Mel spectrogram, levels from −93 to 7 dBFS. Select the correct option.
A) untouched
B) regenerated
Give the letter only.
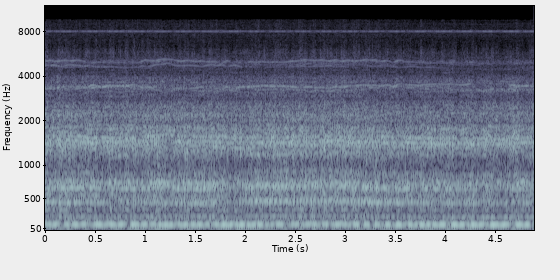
A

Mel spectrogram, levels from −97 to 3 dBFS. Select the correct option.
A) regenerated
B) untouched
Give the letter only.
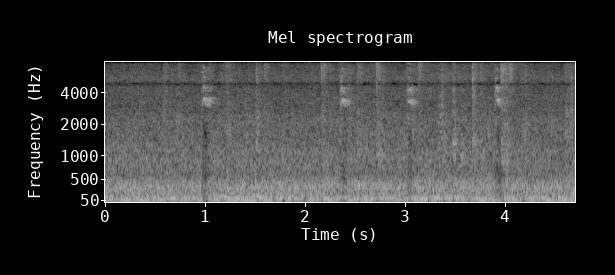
B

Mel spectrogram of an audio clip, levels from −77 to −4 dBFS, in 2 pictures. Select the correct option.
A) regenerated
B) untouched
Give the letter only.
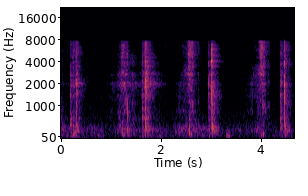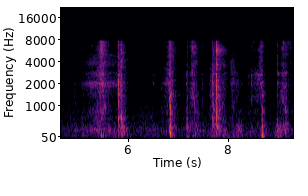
A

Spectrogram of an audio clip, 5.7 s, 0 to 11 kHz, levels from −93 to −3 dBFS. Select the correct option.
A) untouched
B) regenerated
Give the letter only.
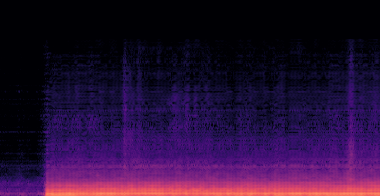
B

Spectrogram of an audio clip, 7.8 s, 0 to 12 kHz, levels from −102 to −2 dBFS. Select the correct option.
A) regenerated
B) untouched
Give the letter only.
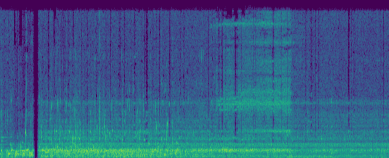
B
